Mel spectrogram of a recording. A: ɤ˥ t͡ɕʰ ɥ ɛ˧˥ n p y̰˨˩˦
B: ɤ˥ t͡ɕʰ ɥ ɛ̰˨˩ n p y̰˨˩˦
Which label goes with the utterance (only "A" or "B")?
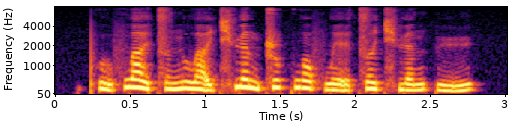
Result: A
